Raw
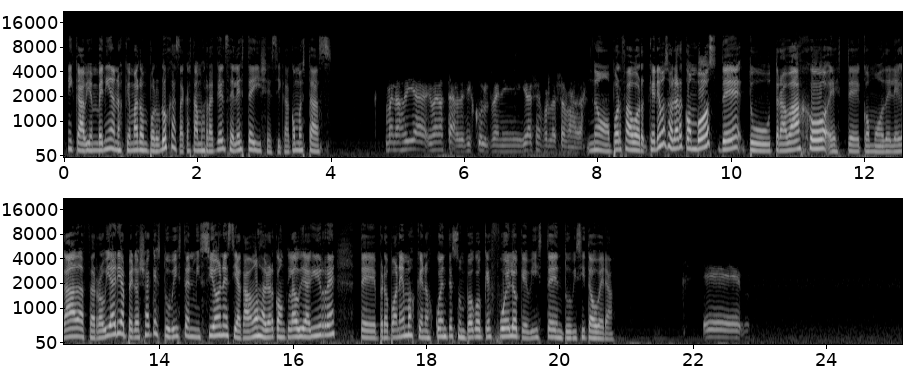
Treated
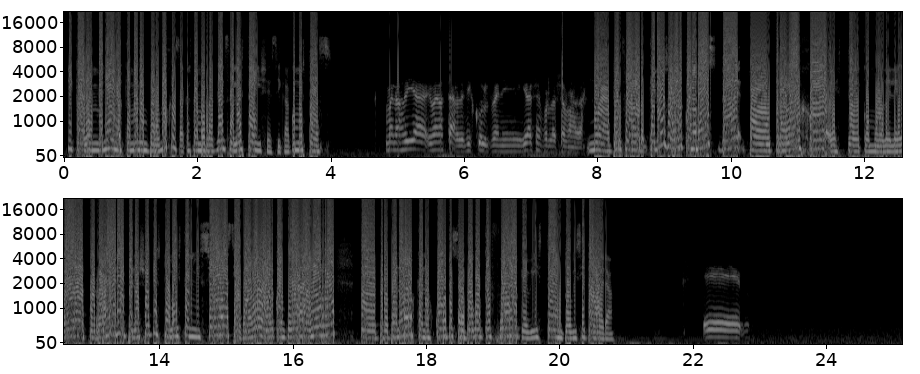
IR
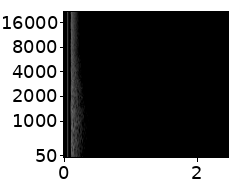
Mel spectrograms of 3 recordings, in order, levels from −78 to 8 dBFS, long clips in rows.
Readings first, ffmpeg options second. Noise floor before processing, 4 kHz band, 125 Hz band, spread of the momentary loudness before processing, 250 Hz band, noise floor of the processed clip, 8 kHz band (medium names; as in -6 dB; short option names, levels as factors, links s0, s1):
-63 dBFS, -4.0 dB, -9.5 dB, 15 LU, -13.0 dB, -69 dBFS, +6.0 dB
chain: -af "aeval=exprs='(mod(11.2*val(0)+1,2)-1)/11.2':c=same,volume=0.501"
